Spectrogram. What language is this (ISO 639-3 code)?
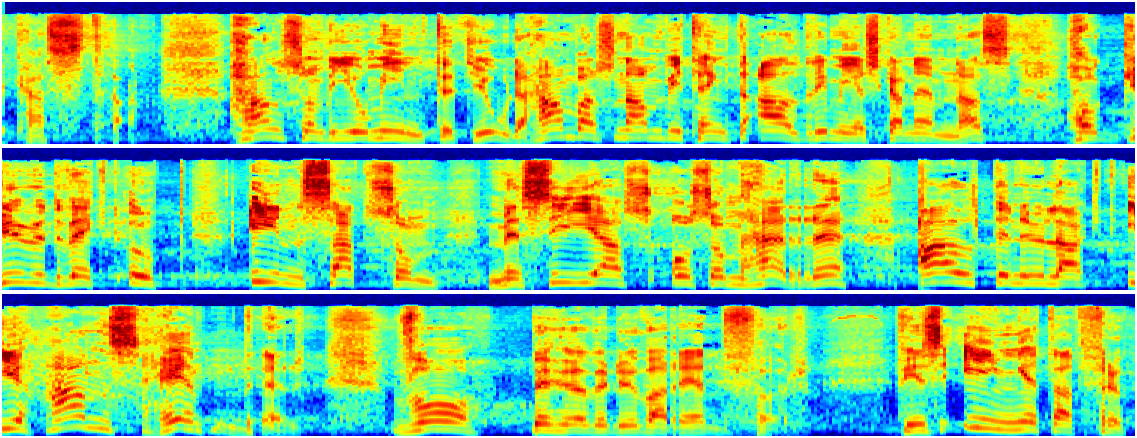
swe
